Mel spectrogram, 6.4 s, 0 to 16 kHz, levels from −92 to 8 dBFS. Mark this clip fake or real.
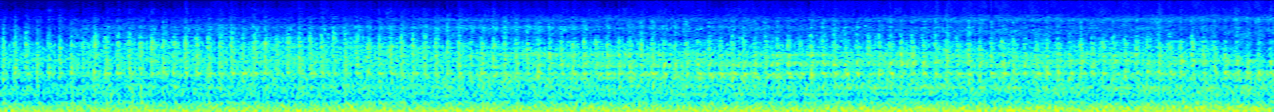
real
